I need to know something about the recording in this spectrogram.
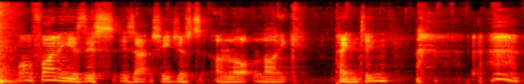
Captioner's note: laughs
